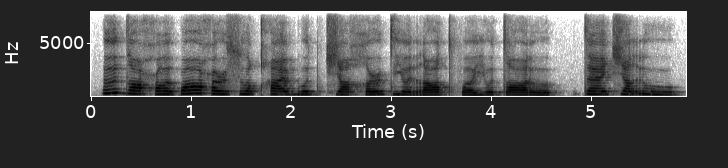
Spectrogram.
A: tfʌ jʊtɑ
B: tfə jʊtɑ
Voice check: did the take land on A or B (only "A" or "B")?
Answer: A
